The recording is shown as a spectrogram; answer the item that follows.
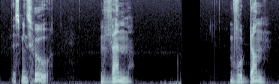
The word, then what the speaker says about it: hvordan: Before getting on to the words themselves, I just want to note that most of these question words start with HV, and the H in these words is silent.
